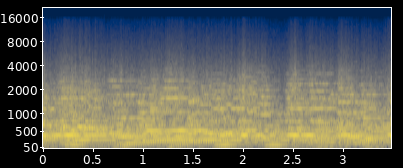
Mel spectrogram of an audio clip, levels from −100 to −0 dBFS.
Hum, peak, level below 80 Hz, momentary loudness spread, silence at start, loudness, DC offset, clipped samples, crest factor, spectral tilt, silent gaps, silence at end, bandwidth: none; -2 dBFS; -46 dBFS; 3 LU; 0 s; -15 LUFS; under 0.1%; under 0.1%; 12 dB; -8.5 dB/octave; none; 0 s; 6 kHz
